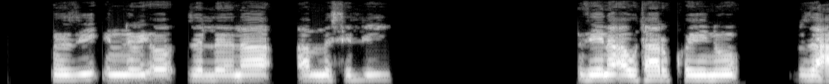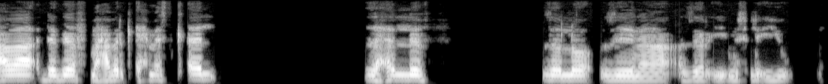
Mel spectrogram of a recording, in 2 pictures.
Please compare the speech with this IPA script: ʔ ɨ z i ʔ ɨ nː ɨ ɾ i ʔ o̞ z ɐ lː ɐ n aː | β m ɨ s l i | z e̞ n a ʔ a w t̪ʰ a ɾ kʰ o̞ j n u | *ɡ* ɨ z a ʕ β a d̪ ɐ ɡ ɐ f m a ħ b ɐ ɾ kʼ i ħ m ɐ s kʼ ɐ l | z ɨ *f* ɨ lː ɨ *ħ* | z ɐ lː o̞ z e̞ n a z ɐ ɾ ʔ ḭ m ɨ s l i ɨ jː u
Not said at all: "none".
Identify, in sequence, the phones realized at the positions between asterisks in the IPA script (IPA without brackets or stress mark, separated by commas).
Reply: b, ħ, f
